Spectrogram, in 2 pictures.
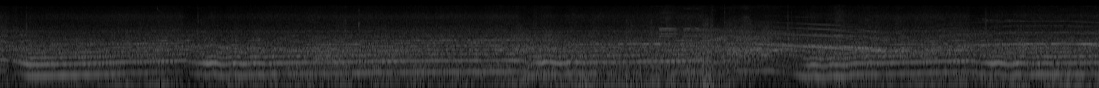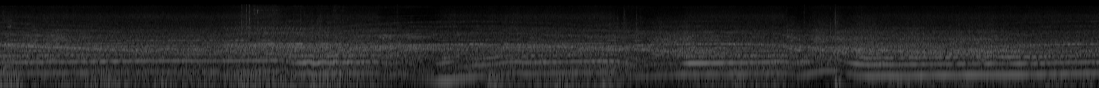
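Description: A sports car engine roars steadily at speed, dropping in pitch briefly as it shifts gears.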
